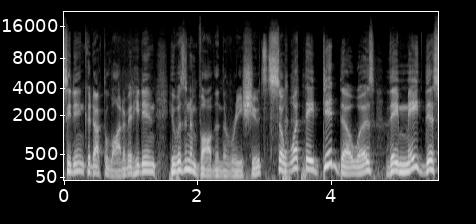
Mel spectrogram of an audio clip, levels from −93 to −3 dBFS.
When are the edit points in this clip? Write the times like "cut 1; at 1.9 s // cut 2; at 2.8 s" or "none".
none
